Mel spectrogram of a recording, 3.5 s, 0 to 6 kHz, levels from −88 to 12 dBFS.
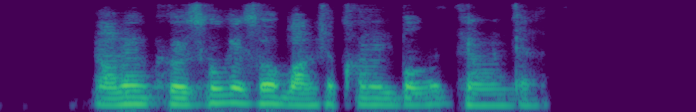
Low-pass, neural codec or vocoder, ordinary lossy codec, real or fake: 5.4 kHz; codec, 44.1 kHz, 2.6 kbps, SNAC; Opus, 64 kbps; fake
